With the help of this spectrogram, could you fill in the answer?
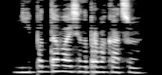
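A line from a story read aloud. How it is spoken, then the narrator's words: Mental whisper. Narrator (Russian): шептала я Максу мысленно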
